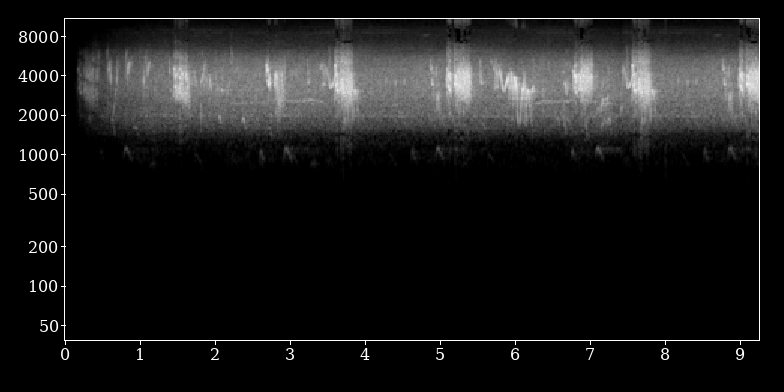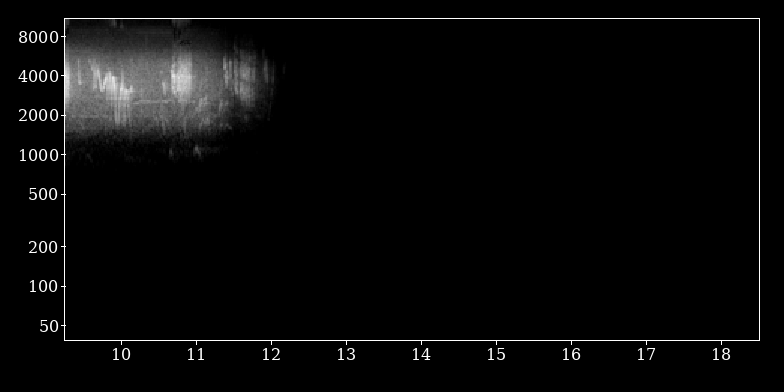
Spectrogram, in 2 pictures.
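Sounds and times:
plain martin song: 0:00.2 - 0:12.0.

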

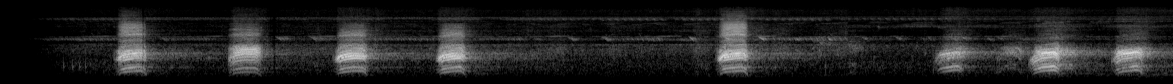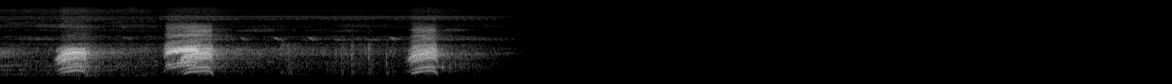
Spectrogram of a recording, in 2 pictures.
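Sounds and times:
Pied Crow: 0:01.2 - 0:02.7, 0:03.3 - 0:05.0, 0:07.2 - 0:08.0, 0:09.4 - 0:11.7, 0:12.3 - 0:12.8, 0:13.4 - 0:14.1, 0:15.8 - 0:16.6.

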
